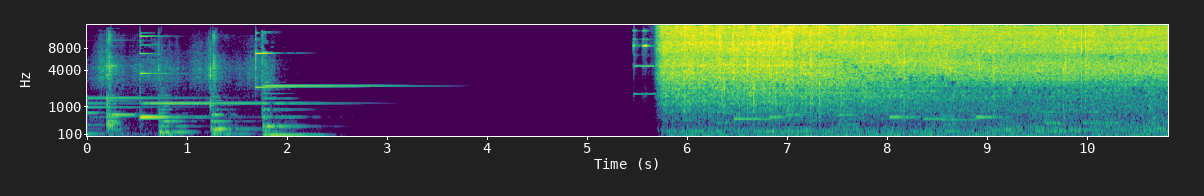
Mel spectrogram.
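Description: A few bright metallic dings, a short silence, then a loud, steady hiss of pork sizzling on a tabletop grill outside a tent at a streamside campsite, close up.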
